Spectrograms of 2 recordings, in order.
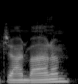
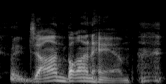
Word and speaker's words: Bonham: John Bonham. Yeah. I mean people say it so fast that it's almost like B O N A without an H. Yeah. Yeah. Like Bonham.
